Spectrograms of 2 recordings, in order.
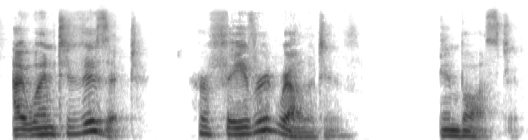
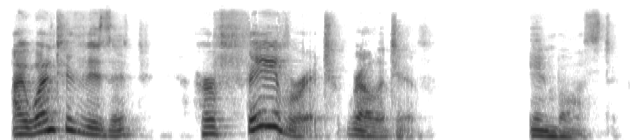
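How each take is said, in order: First: It is read with pauses but little pitch change. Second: It is read with pauses and marked pitch changes. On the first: "Now the pauses" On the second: "And now I'm going to add pitch"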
